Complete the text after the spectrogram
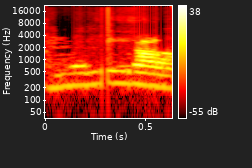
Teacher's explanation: Oh, Tetapi Satu ya, Manuna. tetapi disebabkan hukum raum bunyi baris depan nu ni hanya jadi 1/3 saja. Pendek sangat ya.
